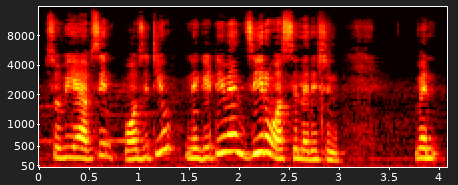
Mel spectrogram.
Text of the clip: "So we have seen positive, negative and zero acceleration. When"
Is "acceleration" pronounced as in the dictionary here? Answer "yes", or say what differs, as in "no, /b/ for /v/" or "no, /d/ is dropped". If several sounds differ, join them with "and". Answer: no, /k/ is dropped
